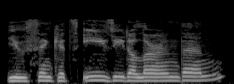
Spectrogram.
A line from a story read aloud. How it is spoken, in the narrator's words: Nynaeve asked dryly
